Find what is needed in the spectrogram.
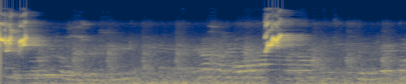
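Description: Lovebird giving short, shrill, high-pitched calls: two close together at the start and one more a little under three seconds later.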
